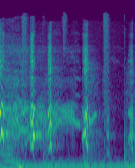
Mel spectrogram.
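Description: Several people laughing together, loudest at the start and dying down after about a second and a half.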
